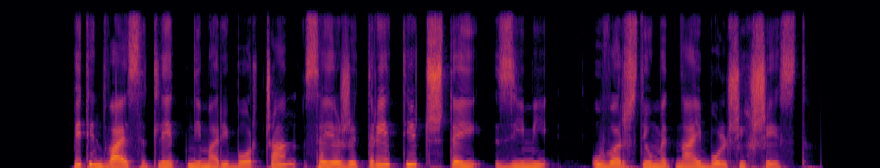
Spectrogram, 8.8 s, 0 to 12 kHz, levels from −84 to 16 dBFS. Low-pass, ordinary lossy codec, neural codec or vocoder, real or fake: 10.8 kHz; none; none; real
